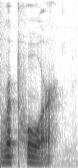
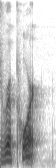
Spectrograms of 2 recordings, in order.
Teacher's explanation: in the first word the t is silent and the second word the t is not silent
